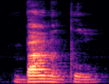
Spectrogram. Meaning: a labour pool, chiefly intended to land unemployed people with jobs
- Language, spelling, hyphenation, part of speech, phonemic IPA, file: Dutch, banenpool, ba‧nen‧pool, noun, /ˈbaː.nə(n)ˌpuːl/, Nl-banenpool.ogg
